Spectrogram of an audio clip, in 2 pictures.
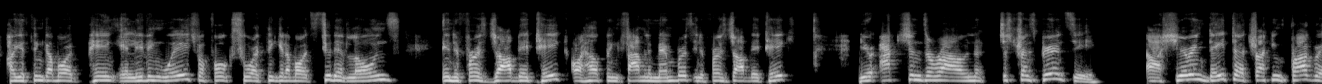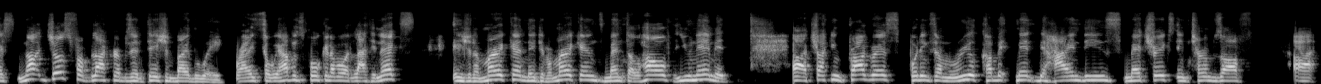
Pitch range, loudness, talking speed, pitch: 165-200 Hz, -17 LUFS, 180 wpm, 180 Hz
